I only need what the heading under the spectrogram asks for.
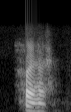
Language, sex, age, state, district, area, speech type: Manipuri, male, 18-30, Manipur, Churachandpur, rural, conversation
